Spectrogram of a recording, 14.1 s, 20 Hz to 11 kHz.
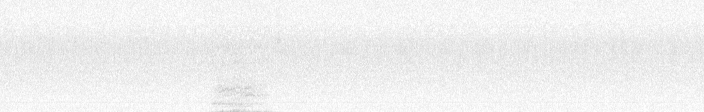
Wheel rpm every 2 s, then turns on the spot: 0, 10, 60, 0, 0, 0, 0.
none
